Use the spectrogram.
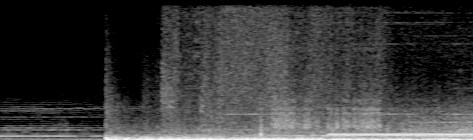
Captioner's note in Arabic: طنين ثابت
